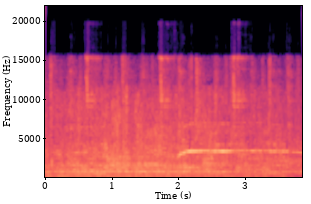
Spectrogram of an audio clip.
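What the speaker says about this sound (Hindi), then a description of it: "पुलिस के मैदान छोड़ने के बाद कोलाहल छा जाता है।" A protest crowd takes over the federal parliament building in Kathmandu, a loud dense uproar of shouting and cheering voices sustained throughout, with a thin whistle rising above it midway.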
